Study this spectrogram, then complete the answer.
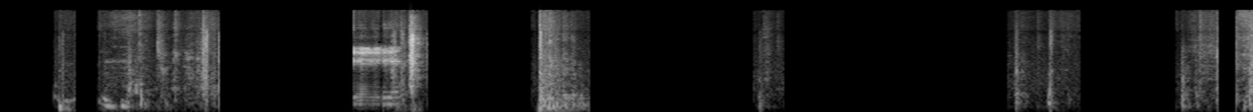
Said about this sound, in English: Hold on, let me open my door. I'll be right back.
